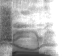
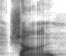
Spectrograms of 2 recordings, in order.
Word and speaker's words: shown: And you say instead of shown. I used to say it the Canadian way, Sean.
